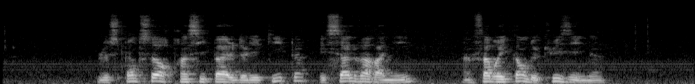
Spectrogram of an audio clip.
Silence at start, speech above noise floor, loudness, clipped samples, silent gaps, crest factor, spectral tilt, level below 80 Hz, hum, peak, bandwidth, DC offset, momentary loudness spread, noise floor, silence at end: 1 s; 32 dB; -19 LUFS; under 0.1%; none; 18 dB; -7.5 dB/octave; -50 dBFS; none; -4 dBFS; 11.5 kHz; under 0.1%; 13 LU; -51 dBFS; 0.9 s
